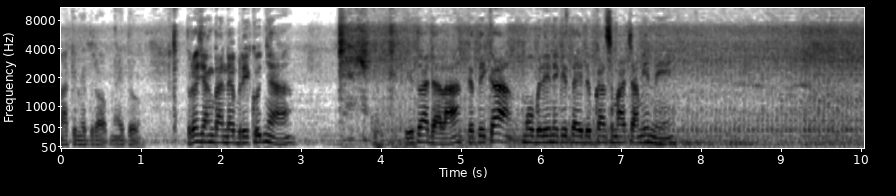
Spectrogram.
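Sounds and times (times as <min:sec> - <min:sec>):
diesel engine idling: 0:03.3 - 0:10.0.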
